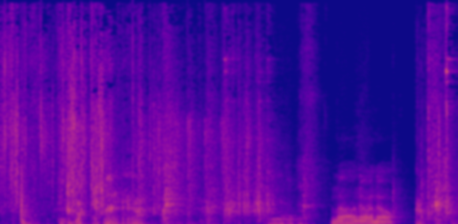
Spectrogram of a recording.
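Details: A dog kept off the bed indoors lets out a drawn, harmonic whining moan lasting about a second, wavering up and down, after a stretch of people talking over it.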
